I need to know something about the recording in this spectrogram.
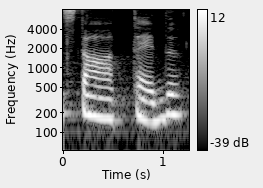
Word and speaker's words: started: group is actually easy if a verb ends with a t or a d then the pronunciation of e d becomes id and in fact it's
